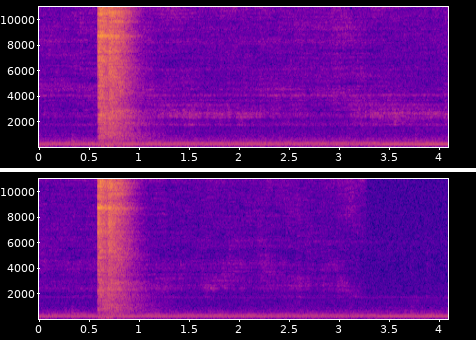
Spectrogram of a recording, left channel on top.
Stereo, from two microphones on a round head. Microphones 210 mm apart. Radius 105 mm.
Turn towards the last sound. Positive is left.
turn(degrees=-25)  # may be behind; listen again after turning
